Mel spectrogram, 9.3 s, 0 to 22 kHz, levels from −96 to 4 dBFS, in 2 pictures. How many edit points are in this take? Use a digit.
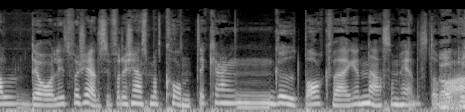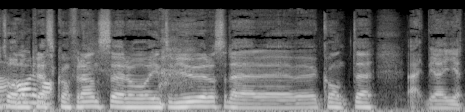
0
